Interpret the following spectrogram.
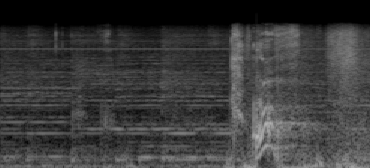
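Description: A Petit Brabançon dog gives one short bark near the end, falling in pitch, over steady background music.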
